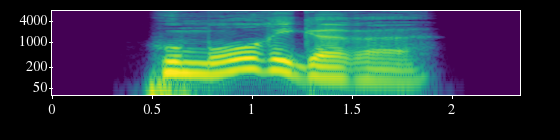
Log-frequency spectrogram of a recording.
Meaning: inflection of humorig: 1. strong/mixed nominative/accusative feminine singular comparative degree 2. strong nominative/accusative plural comparative degree
- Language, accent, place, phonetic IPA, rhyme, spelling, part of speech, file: German, Germany, Berlin, [ˌhuˈmoːʁɪɡəʁə], -oːʁɪɡəʁə, humorigere, adjective, De-humorigere.ogg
